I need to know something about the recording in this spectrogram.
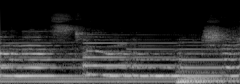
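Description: Ibanez FR320 electric guitar played through a Marshall Valvestate 8240 amp and Zoom G1X Next effects, sustaining notes that glide from one pitch to the next, over a steady low accompaniment.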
